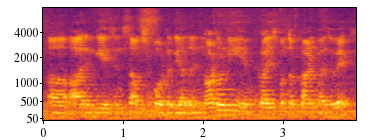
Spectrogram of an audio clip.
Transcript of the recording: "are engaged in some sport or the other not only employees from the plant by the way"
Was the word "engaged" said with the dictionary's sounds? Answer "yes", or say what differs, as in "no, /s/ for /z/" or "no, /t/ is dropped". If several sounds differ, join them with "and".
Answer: no, /d/ is dropped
